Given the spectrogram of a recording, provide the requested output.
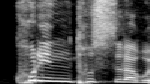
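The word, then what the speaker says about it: Κόρινθος: 여러분, 오늘 본문의 배경이 되는 이 고린도는요, 헬라어로 코린토스라고 읽으며 뜻은요, 뿌리라는 뜻을 담겨져 있습니다.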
